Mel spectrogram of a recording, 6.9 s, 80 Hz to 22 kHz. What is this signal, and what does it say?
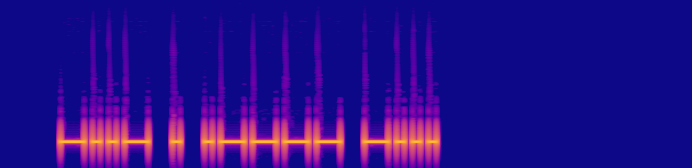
Morse code, heard as a keyed tone, about 15 wpm, 700 Hz. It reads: XE1B
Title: DXCC-100 Call Signs - 4 Characters - Repeated 2x - 15wpm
